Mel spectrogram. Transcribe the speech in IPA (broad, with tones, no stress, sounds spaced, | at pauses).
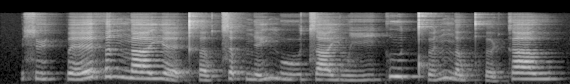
s yː˨ k̚ p ɛː˨˥ h ɐ˥ n ŋ aː˧ j ɛː˨˩ kʰ ɐ˨˩ w t͡s ɐ˧ p̚ ŋ e˨˥ j ŋ uː˨ t͡s aː˧ j w iː˨˧ k uː˥ t̚ pʰ ɵ˨˥ n ŋ ɐ˨ w kʰ ɵ˨˩ ɥ k aː˥ w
